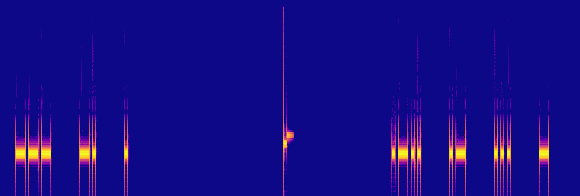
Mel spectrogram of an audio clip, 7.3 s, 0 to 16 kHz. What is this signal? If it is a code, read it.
Morse code, heard as a keyed tone, about 30 wpm, spaced as for 17 wpm, 700 Hz. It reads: ONE LAST
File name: Lesson 17f - Letter u - Words 30wpm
